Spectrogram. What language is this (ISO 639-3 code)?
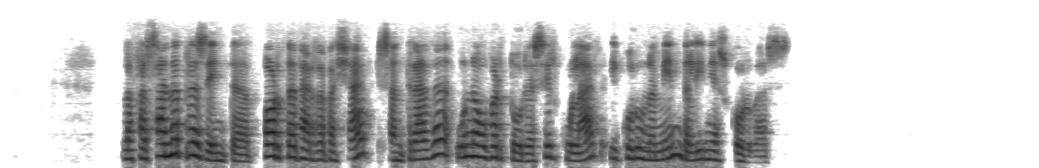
cat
